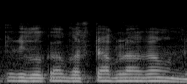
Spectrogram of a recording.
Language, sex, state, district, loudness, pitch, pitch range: Telugu, male, Andhra Pradesh, Krishna, -29 LUFS, 160 Hz, 150-160 Hz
